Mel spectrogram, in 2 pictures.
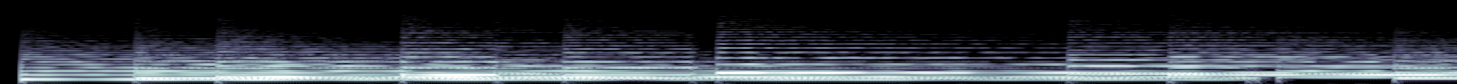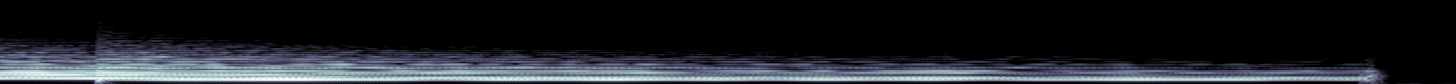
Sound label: chorus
